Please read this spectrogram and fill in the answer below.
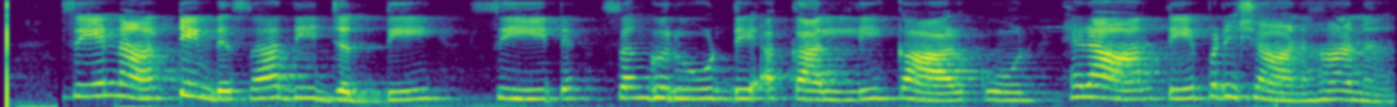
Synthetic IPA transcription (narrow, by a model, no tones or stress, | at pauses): seːnaːlʈɪɳɖsaːd̪iːd͡ʒəd̪ːiːsiːʈsəŋɡɾuːɾd̪eːʔəkaːlːiːkaːɾkuːnhɛɾaːnt̪eːpəɾeːʃaːnɦən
